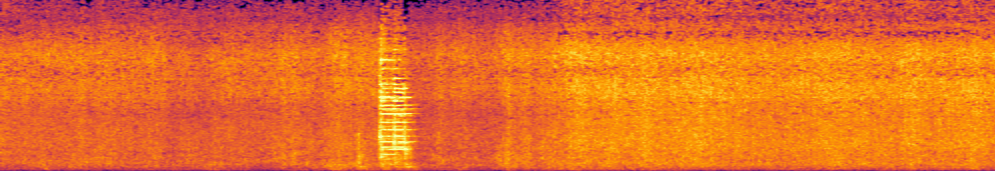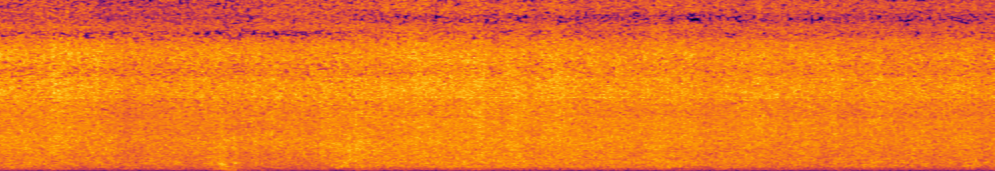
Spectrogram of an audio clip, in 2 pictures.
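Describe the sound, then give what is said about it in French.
Water rushes steadily and loudly through the open downstream sluices of a canal lock as the lock is emptied, a dense, continuous roar with no pauses and no voices, unchanging for the whole stretch. “Maintenant, on va ouvrir les vannes à l'aval pour vider l'écluse.”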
